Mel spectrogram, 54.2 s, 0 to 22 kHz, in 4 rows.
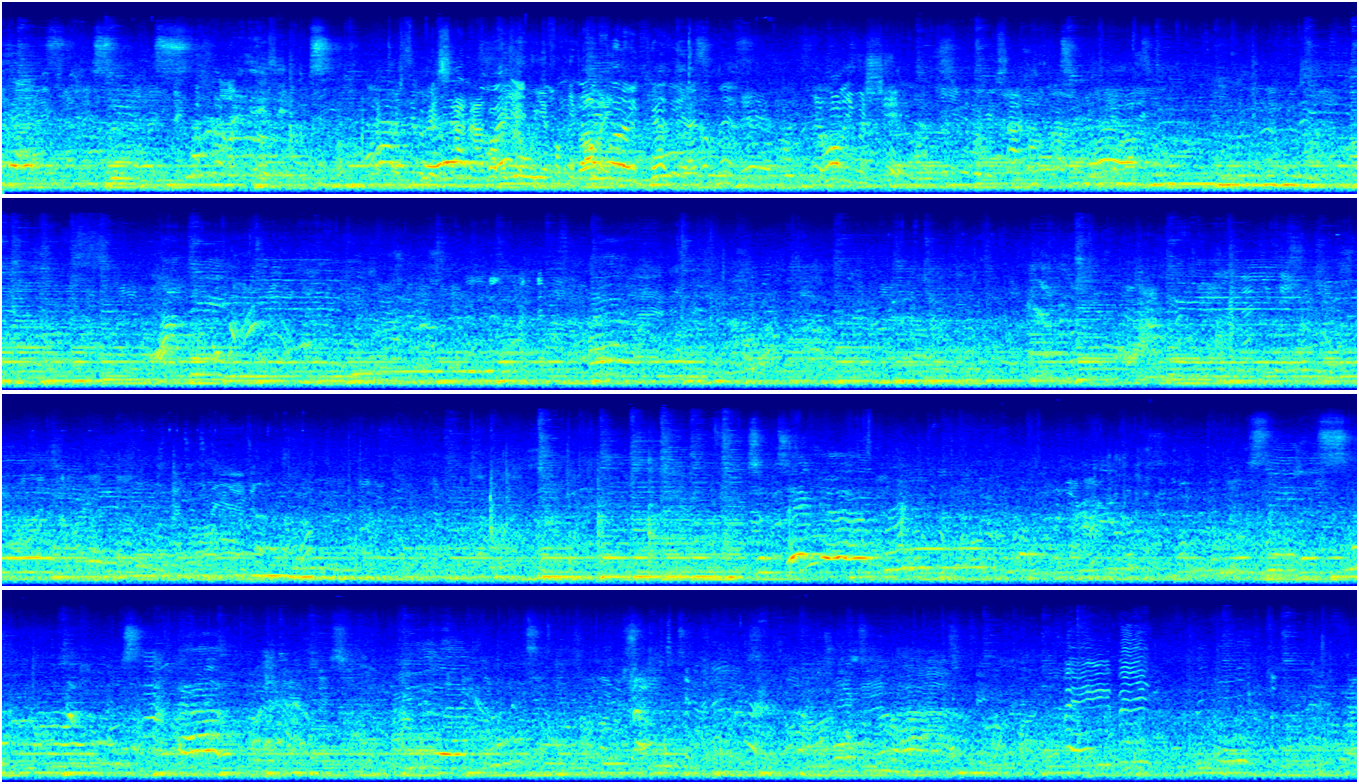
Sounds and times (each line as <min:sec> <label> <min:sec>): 0:00.0 Singer 0:21.8
0:00.0 guitar 0:54.2
0:00.0 people 0:54.2
0:23.7 Singer 0:31.8
0:33.3 Singer 0:54.2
